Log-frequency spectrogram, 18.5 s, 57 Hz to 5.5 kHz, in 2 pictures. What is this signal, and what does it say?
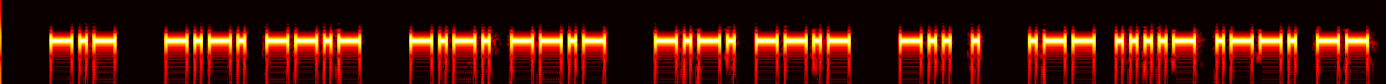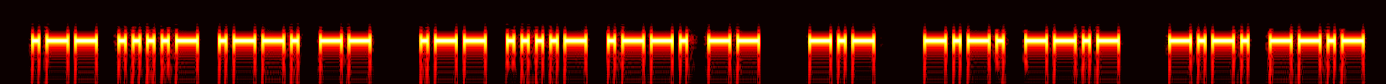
Morse code, heard as a keyed tone, about 25 wpm, 600 Hz. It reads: K CQ CQ CQ DE W4PM W4PM W4PM K CQ CQ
